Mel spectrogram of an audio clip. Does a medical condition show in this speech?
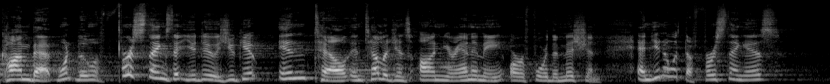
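No.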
